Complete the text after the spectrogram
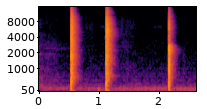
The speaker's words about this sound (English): Now, you just listen. When I clap my hands one time, the echo will come back one time. Listen.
